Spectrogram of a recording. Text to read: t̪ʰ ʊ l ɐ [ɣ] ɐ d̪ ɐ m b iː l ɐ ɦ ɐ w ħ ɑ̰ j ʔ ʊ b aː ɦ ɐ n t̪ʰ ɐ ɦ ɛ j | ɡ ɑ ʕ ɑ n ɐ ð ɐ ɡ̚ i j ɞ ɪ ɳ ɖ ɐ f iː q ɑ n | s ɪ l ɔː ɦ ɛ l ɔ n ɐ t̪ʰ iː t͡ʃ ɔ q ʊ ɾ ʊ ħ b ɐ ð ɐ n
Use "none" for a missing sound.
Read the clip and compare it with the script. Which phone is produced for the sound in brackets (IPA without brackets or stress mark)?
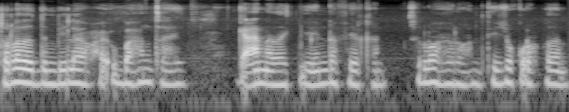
ð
